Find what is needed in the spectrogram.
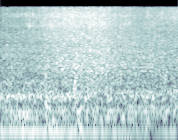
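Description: Steady rush of wind on the microphone over shallow seawater lapping at a rocky shore.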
